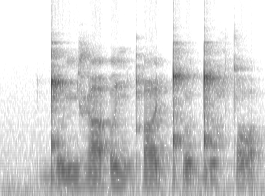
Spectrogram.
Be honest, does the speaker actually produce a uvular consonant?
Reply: yes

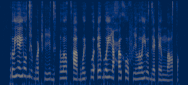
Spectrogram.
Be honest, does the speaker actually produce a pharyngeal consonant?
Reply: yes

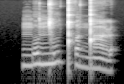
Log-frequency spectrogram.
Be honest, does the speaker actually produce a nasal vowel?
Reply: yes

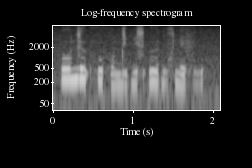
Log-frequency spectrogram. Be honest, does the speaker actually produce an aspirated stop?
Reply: no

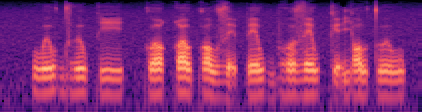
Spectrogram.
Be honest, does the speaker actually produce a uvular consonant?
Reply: yes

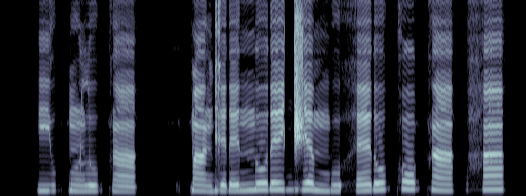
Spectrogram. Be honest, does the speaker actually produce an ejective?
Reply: no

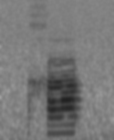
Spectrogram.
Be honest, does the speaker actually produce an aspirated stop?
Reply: no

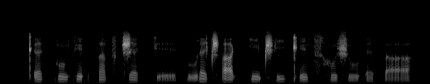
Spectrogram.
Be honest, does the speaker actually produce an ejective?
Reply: yes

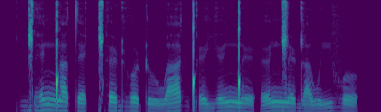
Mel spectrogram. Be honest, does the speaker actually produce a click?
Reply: yes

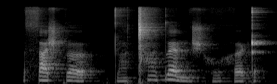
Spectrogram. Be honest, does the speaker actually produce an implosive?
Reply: no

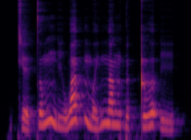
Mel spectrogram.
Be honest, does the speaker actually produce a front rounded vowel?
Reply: no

